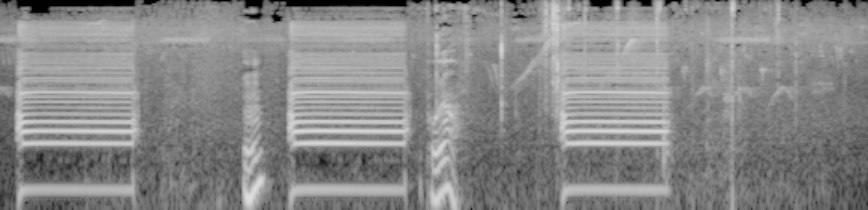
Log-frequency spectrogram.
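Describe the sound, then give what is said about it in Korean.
A mobile phone vibrates in three long, loud buzzing bursts as messages arrive in a group chat, each lasting just over a second, with short gaps between them. A voice speaks briefly in the pauses. “휴대폰 진동이 쉴 새 없이 울렸다.”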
